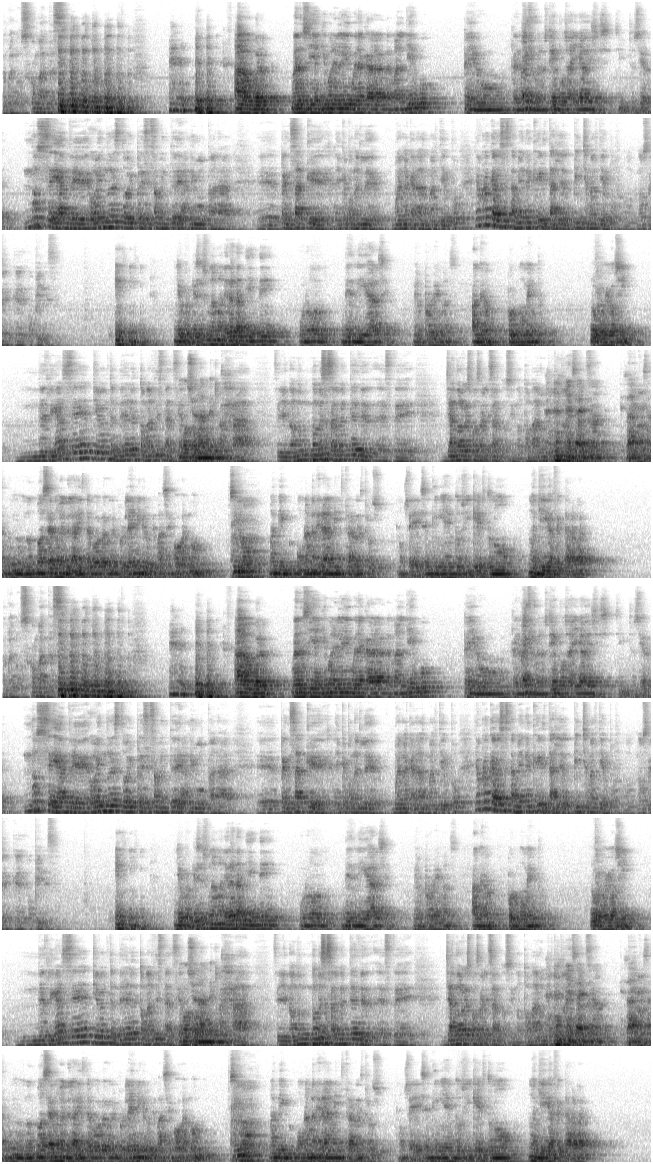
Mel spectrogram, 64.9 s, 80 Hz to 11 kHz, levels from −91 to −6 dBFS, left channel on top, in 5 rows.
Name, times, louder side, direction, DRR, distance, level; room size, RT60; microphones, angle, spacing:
voice 1, 0.0-1.1 10.3-10.7 13.4-17.6 18.1-20.5 20.7-27.0 39.2-43.0 43.3-43.9 44.4-47.4 47.7-50.6 51.4-51.8 56.5-57.0, equal, 45° right, -2 dB, 0.6 m, -27 dB
voice 2, 1.1-2.4 3.3-4.2 4.6-5.3 5.8-8.5 9.2-12.9 28.2-28.8 29.4-31.4 31.9-32.5 32.7-33.7 34.2-34.9 35.3-35.8 36.1-36.8 37.7-38.5 42.5-43.5 49.8-50.9 51.3-56.0 56.5-56.9 57.2-59.4 59.8-62.1 62.4-63.5, equal, 20° left, -4 dB, 0.7 m, -21 dB
2.1 x 2.1 x 3.6 m, 1.1 s
head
